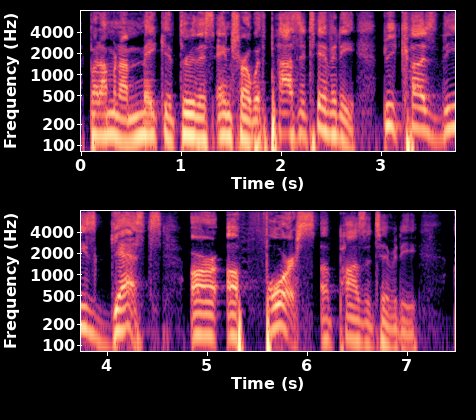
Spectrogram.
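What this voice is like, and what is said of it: Hoarse, strained voice. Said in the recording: “can you tell? I lost my voice.”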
